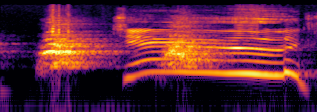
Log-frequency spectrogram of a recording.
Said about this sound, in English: Dude! I don't even know what he's barking at.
